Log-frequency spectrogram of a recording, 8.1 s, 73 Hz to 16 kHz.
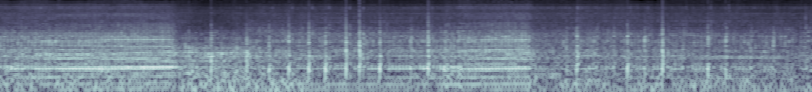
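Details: Honda Transalp PD06 with MIG exhaust: after a blip the revs fall slowly and sharp irregular pops crackle from the exhaust on the overrun. Owner suspects the defective rubber intake boots are cracked and need replacing.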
